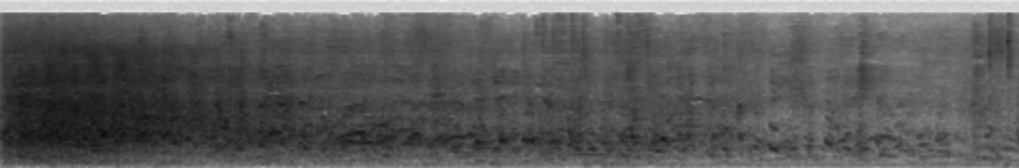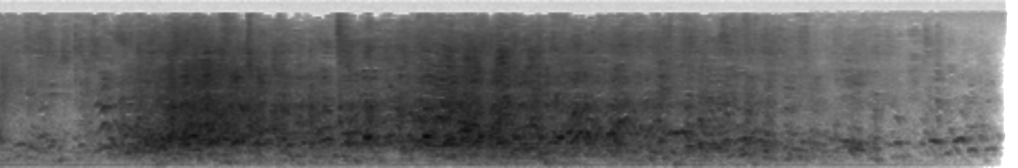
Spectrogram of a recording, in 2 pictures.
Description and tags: LaughLaugh in medium theatreRecorded with MD and Sony mic, above the people
czech, crowd, audience, prague, auditorium, theatre, laugh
